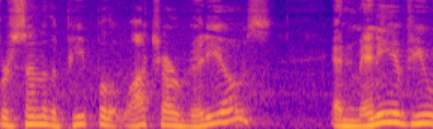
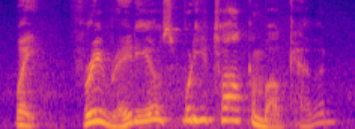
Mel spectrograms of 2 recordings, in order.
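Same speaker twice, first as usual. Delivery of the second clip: higher, surprised eager fan voice; mock excited viewer; 7 semitones higher, faster than usual. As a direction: play a thrilled viewer interrupting. Voicing an imagined viewer's reaction.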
